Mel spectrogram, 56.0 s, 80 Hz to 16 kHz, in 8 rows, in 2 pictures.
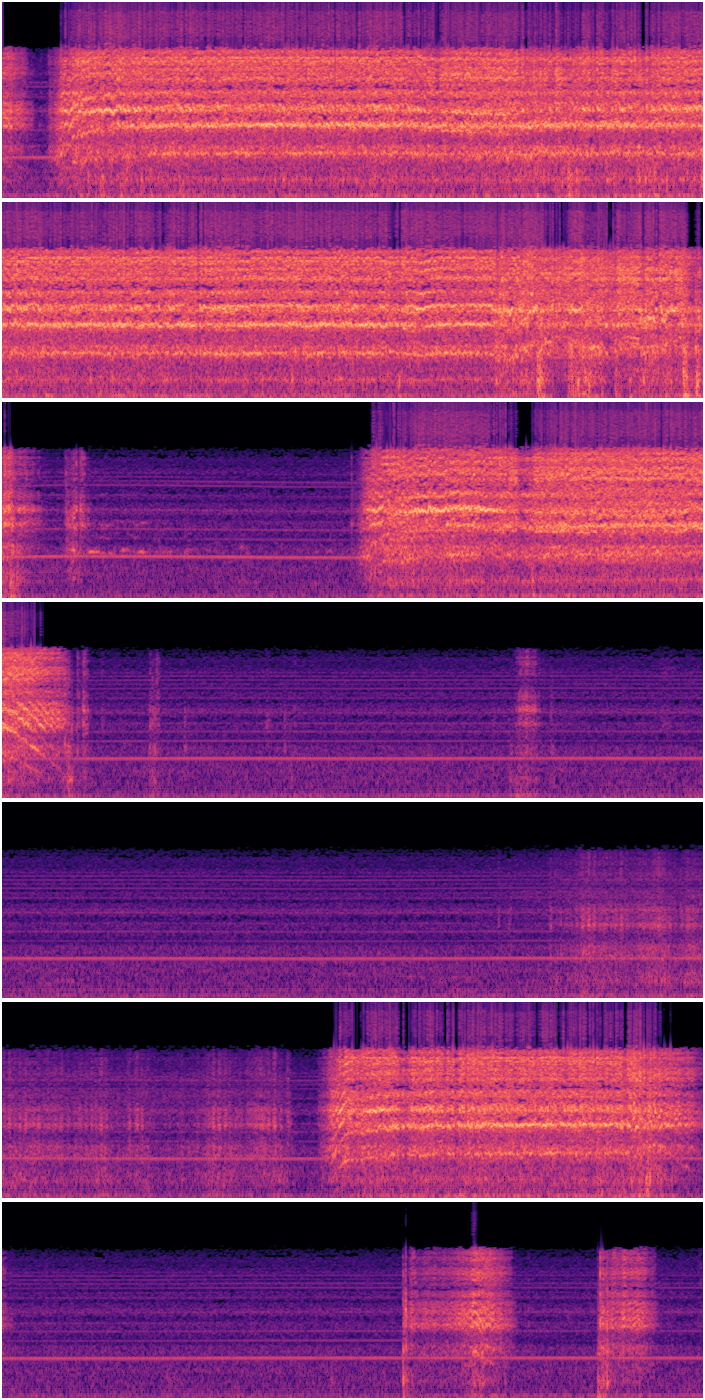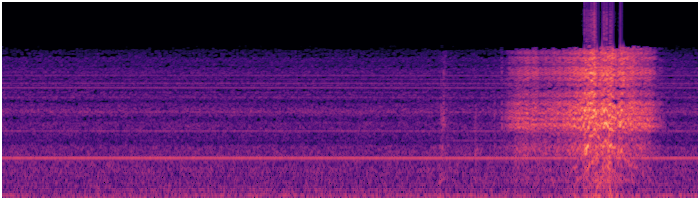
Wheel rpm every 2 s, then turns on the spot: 130, 230, 220, 230, 230, 230, 260, 40, 20, 190, 140, 0, 0, 0, 0, 0, 10, 20, 10, 150, 200, 0, 0, 0, 0, 0, 0, 0.
34-38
